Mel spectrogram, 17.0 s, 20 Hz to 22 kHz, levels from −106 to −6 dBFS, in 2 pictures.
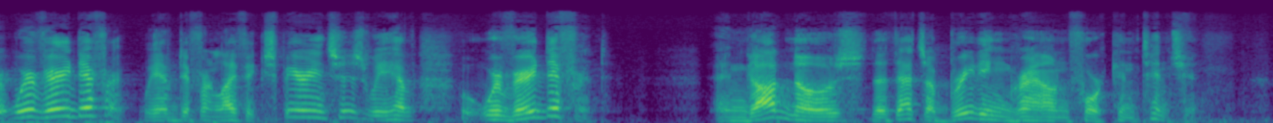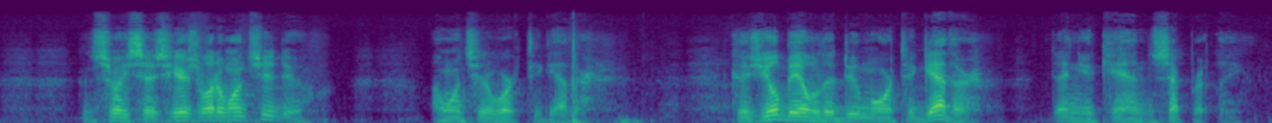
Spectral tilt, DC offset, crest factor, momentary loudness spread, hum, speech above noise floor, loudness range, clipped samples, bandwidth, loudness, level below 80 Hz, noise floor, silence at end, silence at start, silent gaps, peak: -3 dB/octave; under 0.1%; 24 dB; 19 LU; none; 40 dB; 7 LU; under 0.1%; 15 kHz; -35 LUFS; -66 dBFS; -76 dBFS; 0.3 s; 0 s; none; -14 dBFS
